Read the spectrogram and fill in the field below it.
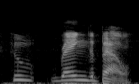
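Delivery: plain reading voice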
